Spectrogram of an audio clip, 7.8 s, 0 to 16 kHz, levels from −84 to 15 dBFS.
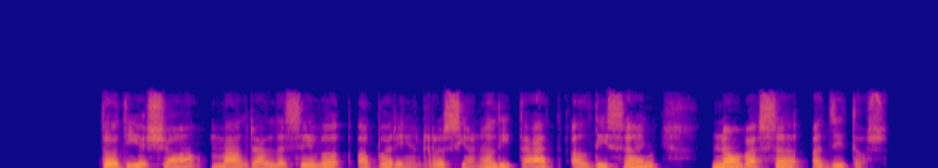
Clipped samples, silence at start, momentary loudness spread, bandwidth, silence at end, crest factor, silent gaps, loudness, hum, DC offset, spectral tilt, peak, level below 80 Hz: under 0.1%; 0.85 s; 8 LU; 7.6 kHz; 0.45 s; 18 dB; 5.85-5.91 s; -19 LUFS; none; under 0.1%; -5 dB/octave; -2 dBFS; -64 dBFS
